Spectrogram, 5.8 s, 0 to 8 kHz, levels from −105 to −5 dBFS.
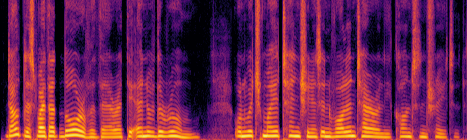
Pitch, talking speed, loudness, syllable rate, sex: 230 Hz, 195 wpm, -19 LUFS, 6.1 syllables/s, female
